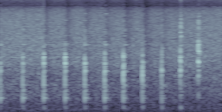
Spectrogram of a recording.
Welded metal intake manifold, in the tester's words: as new passes the knock test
